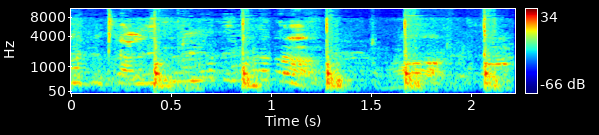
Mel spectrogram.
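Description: A small fish, a climbing perch (koi), scraped and struck against the steel edge of a curved boti blade as it is scaled and cut: four sharp strokes a little under half a second apart.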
